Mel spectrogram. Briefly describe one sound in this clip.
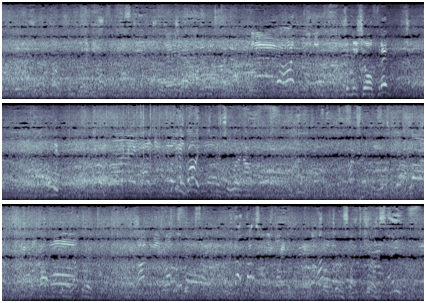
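A large stadium crowd chants and roars steadily, heard from within the stands.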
